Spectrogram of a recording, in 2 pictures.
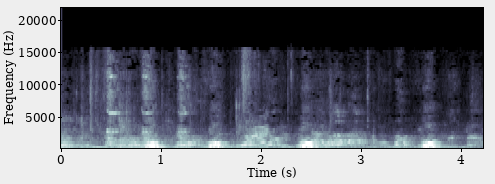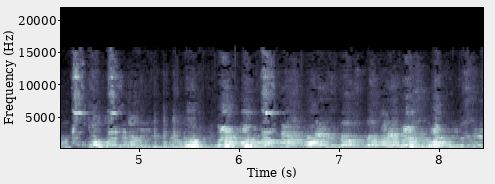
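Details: Many dogs at the Yangsan abandoned-animal shelter (Mindeulle Shelter), South Korea, filmed during volunteer work, bark in a dense overlapping chorus: short sharp yaps and barks from several animals at once, with human voices mixed in.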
